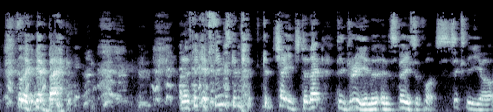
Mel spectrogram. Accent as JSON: {"language": "English", "region": "England", "country": "United Kingdom", "said": "I mean, I think it's a silly idea, I am English. What does that mean?"}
